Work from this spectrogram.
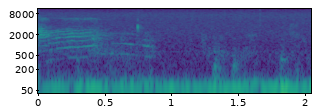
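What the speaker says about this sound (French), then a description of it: "un petit chat qui miaule" A small cat gives a single high meow near the start, which then fades into a low steady background rumble.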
